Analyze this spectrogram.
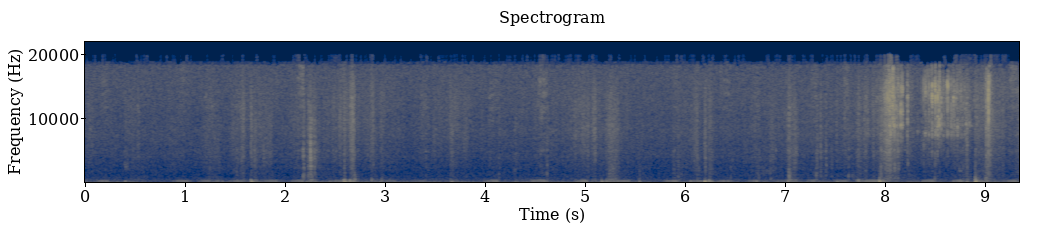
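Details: Lop-eared pet rabbit indoors, chasing its friend Pooh in play while making its 'boo-boo' call: rapid, low, soft grunting pulses strung together in quick runs, with light pattering footsteps. Recorded on a TASCAM DR-07X.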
